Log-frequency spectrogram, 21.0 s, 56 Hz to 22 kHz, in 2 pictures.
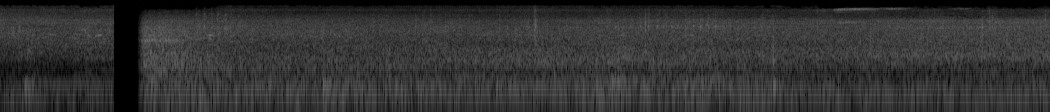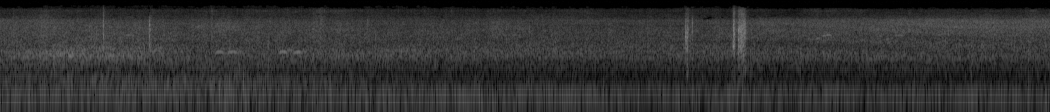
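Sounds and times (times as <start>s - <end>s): road traffic: 0.0s - 21.0s
wind on microphone: 1.5s - 16.7s.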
